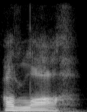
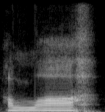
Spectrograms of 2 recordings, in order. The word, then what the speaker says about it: Allah: The lam with the shadda is pronounced with tafkhim, with heaviness. So, as we said, Allah.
